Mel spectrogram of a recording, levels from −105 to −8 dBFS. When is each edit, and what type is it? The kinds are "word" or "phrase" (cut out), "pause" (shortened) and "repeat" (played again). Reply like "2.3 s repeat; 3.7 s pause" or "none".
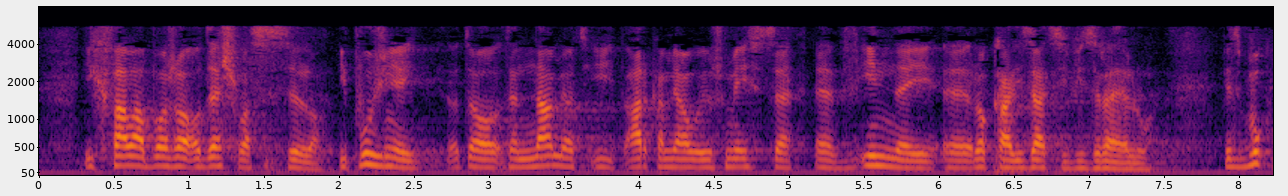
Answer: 2.0 s pause; 5.1 s pause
